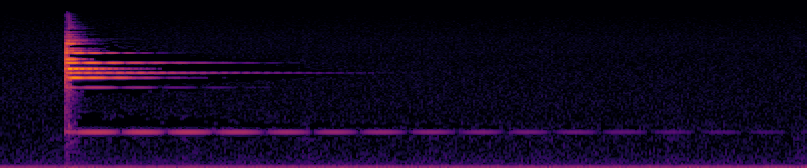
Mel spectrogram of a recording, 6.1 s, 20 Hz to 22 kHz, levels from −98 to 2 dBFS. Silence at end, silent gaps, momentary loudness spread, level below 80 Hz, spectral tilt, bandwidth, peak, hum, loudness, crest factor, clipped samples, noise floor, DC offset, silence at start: 4.75 s; none; 27 LU; -62 dBFS; 4.5 dB/octave; 16 kHz; -8 dBFS; none; -23 LUFS; 28 dB; under 0.1%; -62 dBFS; under 0.1%; 0.5 s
